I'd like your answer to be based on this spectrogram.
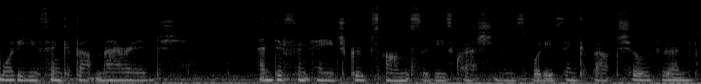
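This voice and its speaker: A woman whispers, soft-spoken. Noticeable background noise sits behind her. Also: moderate pace. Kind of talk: ASMR bookshelf tour, casual talk to camera. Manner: soft-spoken, whispery.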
